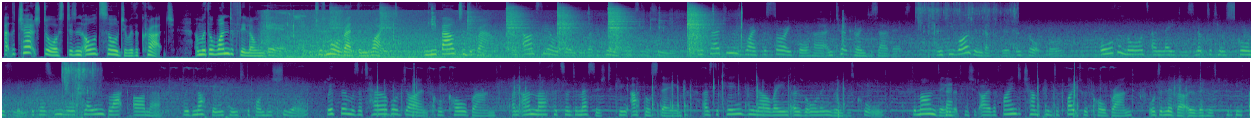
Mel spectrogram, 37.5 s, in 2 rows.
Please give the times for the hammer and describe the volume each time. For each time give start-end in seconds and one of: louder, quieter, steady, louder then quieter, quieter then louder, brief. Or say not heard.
4.9-11.1 louder.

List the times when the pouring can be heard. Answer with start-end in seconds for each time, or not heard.
13.7-15.2, 19.6-20.2.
